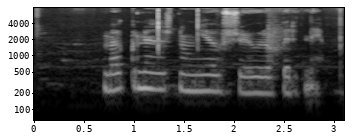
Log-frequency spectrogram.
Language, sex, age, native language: Icelandic, female, 13, Icelandic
